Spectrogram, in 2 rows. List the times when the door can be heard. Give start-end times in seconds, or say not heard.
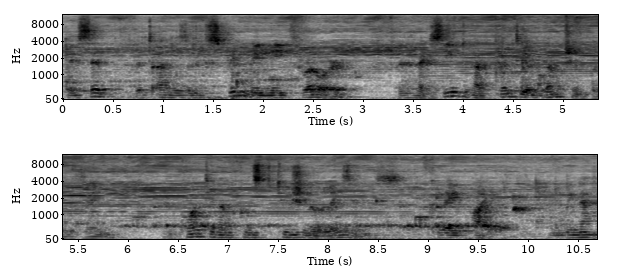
4.3-5.0.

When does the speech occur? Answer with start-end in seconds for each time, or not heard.
0.0-10.6.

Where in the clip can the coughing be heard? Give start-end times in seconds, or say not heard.
not heard.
